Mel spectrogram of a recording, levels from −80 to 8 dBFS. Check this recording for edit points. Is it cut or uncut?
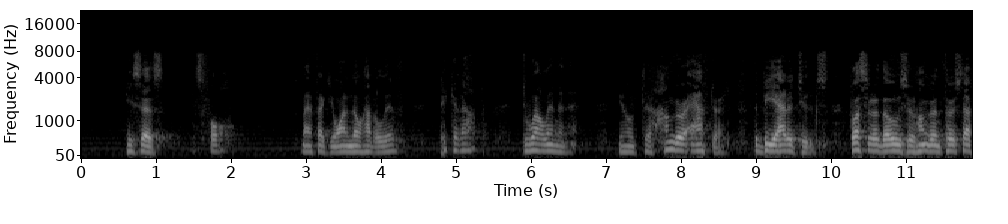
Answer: cut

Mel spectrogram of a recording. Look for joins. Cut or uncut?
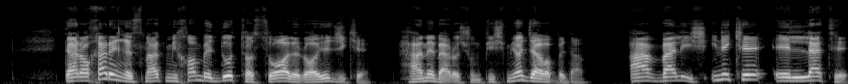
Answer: uncut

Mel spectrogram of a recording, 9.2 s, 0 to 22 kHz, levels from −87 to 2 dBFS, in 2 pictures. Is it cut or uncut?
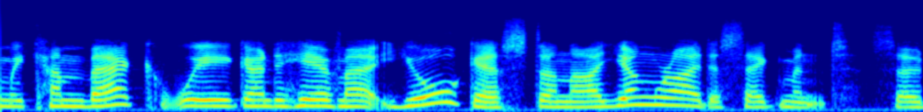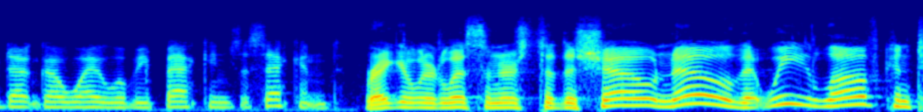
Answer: cut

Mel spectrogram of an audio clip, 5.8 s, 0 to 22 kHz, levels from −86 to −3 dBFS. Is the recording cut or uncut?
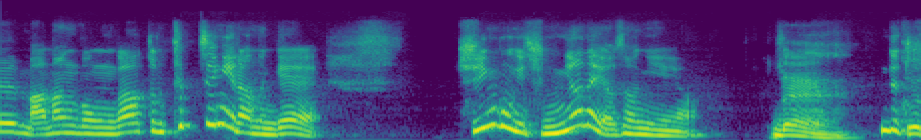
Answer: uncut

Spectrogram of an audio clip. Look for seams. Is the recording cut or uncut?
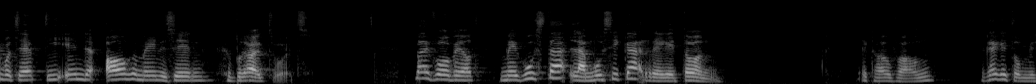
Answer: uncut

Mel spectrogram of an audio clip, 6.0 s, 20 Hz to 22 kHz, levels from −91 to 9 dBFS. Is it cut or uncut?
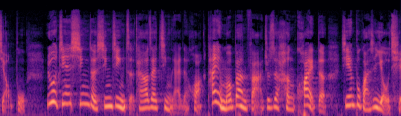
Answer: cut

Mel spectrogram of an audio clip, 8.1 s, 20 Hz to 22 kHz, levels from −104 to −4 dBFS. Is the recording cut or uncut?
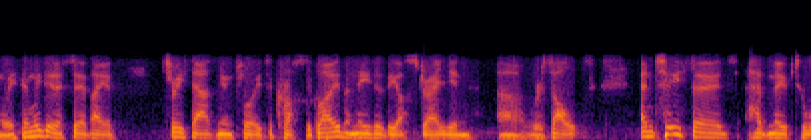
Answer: uncut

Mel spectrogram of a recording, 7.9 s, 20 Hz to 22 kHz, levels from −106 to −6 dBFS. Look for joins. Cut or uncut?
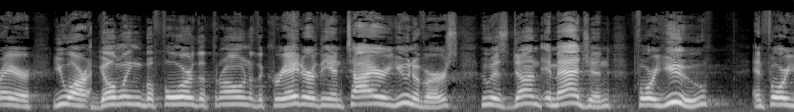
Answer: cut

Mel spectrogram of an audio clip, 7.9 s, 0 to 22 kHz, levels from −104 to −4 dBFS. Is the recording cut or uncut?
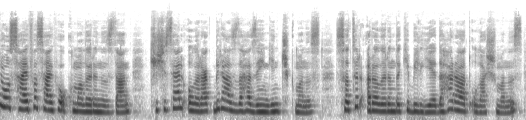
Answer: uncut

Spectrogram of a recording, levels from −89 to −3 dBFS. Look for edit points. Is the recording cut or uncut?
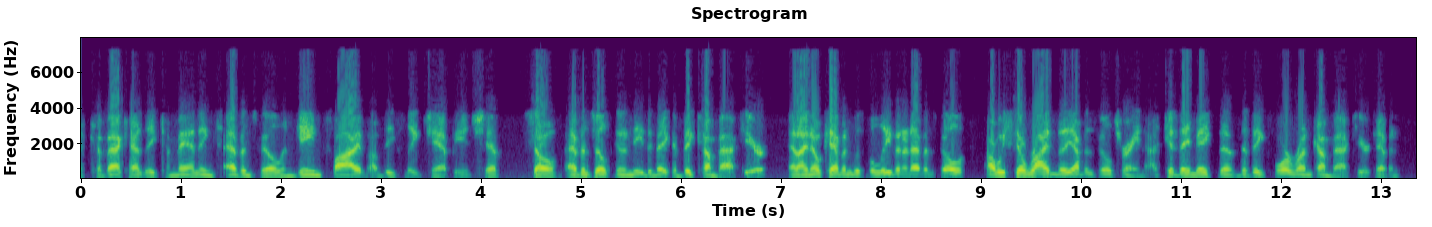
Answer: cut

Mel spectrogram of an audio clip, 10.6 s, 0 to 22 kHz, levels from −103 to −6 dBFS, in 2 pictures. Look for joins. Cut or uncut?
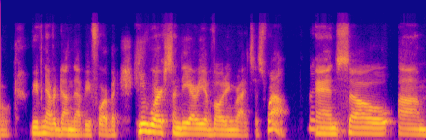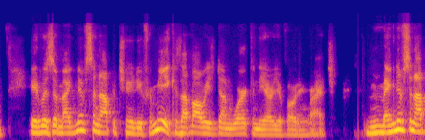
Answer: uncut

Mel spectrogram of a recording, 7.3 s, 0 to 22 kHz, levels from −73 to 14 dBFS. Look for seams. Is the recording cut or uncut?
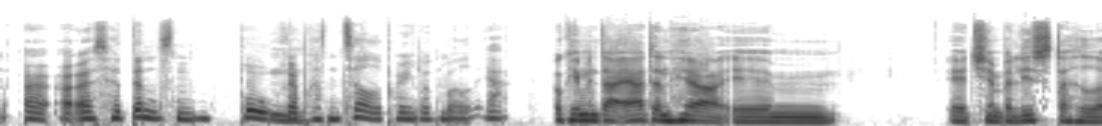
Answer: uncut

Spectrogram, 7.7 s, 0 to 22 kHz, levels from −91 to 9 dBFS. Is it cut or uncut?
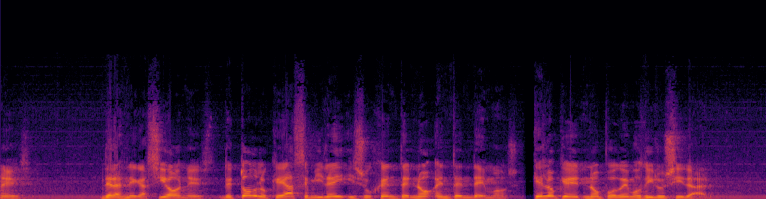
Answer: cut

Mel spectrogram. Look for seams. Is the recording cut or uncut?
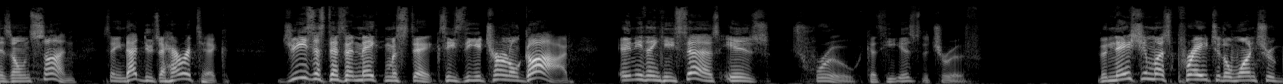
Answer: uncut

